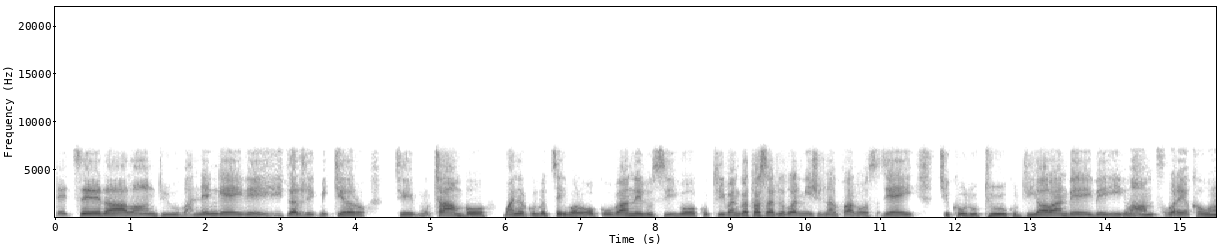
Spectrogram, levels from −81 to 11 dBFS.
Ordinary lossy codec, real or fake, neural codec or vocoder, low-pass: Opus, 32 kbps; fake; codec, 16 kHz in and 24 kHz out, 0.4 kbps, LongCat-Audio-Codec, fine tuned four codebook decoder; 7.2 kHz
